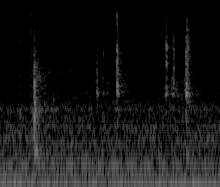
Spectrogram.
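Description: Faint computer keyboard keystrokes, several short clicks spread irregularly, over a low steady hum.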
